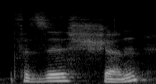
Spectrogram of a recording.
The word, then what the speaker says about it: physician: The important thing in physician in this word is that my stress and my length, my clarity is all on that middle syllable zishin. Whether or not your SH is on that syllable, it's probably actually starting the next syllable, but the idea is that you're thinking of this word as having a long middle syllable.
